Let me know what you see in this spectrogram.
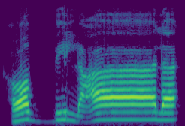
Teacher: رب کی را کو موٹا کرنا ہے اور عین کو کھینچ کے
